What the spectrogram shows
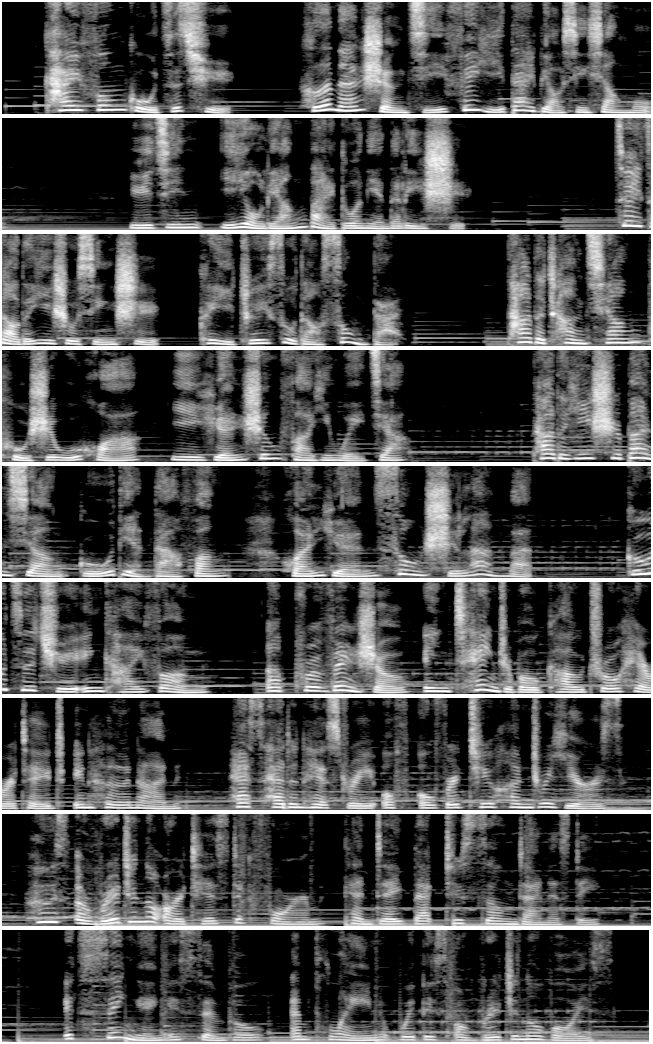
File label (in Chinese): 女 中英文样音 景区女声版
